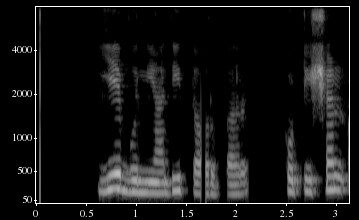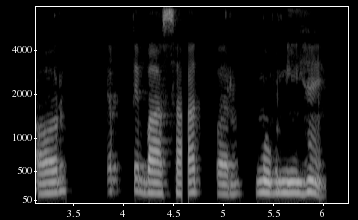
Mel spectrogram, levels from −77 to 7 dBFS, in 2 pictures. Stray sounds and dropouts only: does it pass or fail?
fail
